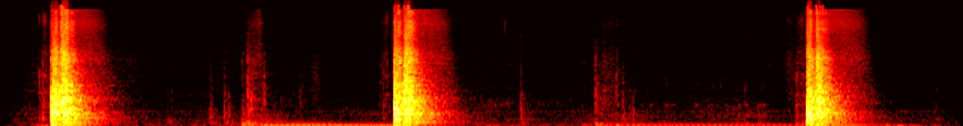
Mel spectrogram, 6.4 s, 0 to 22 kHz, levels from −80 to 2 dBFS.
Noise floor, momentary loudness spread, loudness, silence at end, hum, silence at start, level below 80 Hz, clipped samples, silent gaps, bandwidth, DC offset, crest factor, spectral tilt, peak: -62 dBFS; 16 LU; -11 LUFS; 0.8 s; none; 0.35 s; -34 dBFS; 0.4%; none; over 20 kHz; under 0.1%; 16 dB; -4 dB/octave; 0 dBFS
